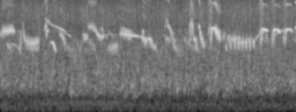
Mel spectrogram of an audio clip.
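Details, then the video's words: Branjangan skylark in a masteran training recording with flowing water: a brisk jumble of high, thin whistles and chirps, some rising and some falling, with steady water trickle in the background. "Masteran Suara Branjangan Sky Lark"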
